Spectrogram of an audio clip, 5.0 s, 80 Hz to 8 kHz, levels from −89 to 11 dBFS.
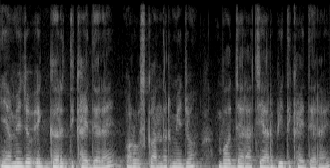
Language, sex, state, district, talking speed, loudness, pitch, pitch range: Hindi, male, Arunachal Pradesh, Longding, 240 wpm, -16 LUFS, 160 Hz, 155-170 Hz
